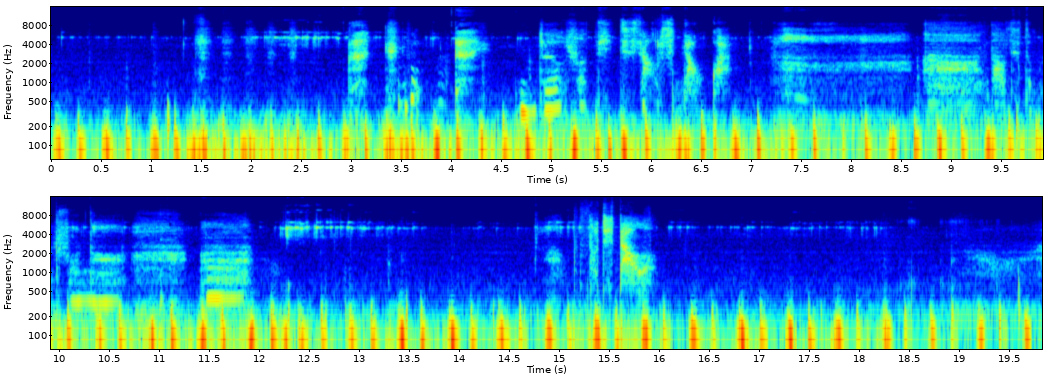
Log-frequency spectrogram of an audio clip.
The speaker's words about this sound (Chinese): 不，他们说是胖的人心跳快。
